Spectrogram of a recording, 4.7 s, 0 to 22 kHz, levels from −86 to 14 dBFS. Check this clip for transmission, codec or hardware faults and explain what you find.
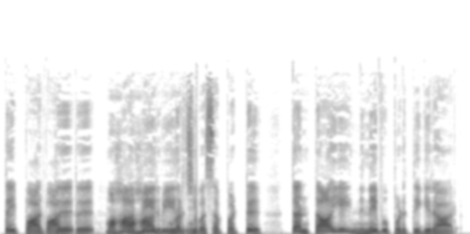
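One fault is present. From 0.44 to 1.96 s, a doubled audio track: an equally loud copy trails roughly 200 ms behind, likely via a slower path. Unlike echo, it never decays.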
